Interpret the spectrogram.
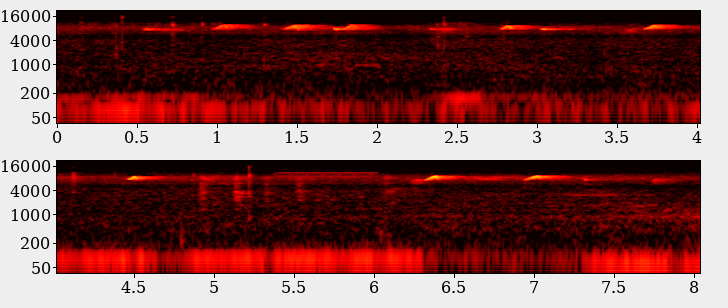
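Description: A small bird's very high-pitched call notes, short and repeated about a dozen times at irregular intervals.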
